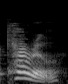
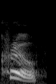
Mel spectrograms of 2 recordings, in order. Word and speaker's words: Crewe: Madame Pascal pronounced it as if it were Carew instead of Crewe, but that might be merely a matter of pronunciation.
